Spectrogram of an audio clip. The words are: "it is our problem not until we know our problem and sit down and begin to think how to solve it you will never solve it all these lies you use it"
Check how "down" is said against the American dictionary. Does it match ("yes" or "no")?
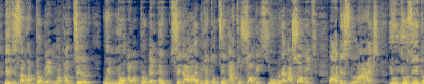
no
